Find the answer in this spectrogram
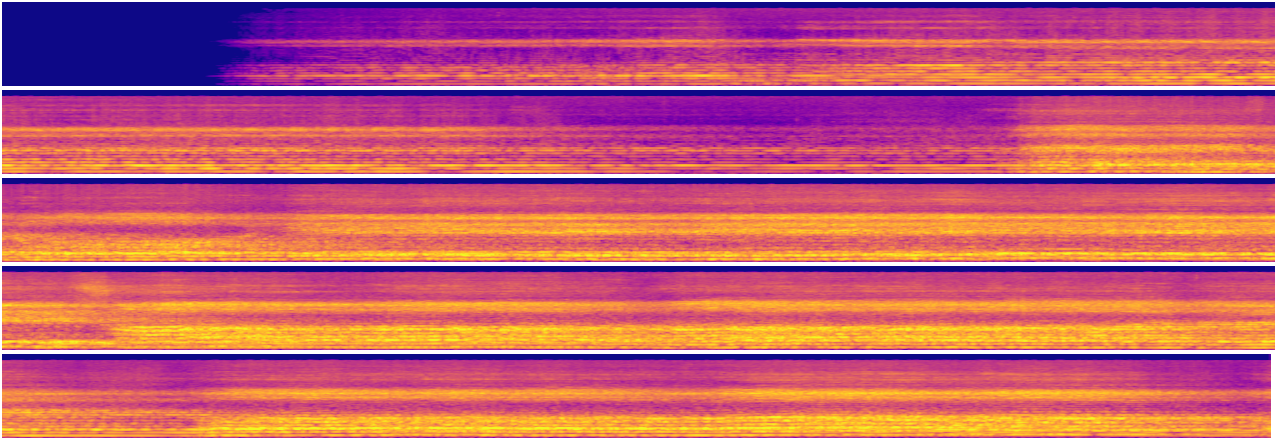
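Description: Orthodox church chant: a held melodic line over a steady drone note begins about a second in, and fuller voices join at about eleven seconds.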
